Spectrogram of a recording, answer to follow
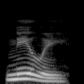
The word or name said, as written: nealy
